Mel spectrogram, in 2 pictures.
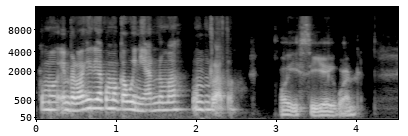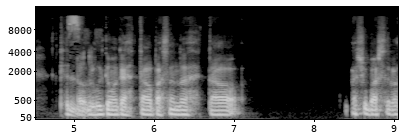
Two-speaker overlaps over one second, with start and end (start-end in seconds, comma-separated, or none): none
